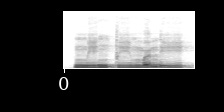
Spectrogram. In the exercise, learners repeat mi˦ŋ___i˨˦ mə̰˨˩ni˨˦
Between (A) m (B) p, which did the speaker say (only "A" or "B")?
B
